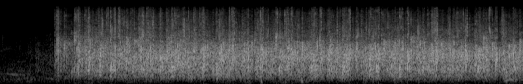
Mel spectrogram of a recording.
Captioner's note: applause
